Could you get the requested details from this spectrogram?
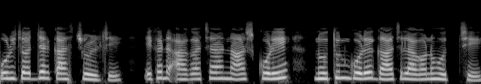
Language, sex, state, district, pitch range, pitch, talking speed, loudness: Bengali, female, West Bengal, Jhargram, 235-275 Hz, 255 Hz, 150 wpm, -18 LUFS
